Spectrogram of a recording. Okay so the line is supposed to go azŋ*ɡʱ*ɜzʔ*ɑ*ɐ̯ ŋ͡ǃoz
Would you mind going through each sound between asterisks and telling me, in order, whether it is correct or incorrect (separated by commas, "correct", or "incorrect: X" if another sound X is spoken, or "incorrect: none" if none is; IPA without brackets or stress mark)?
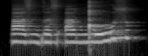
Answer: incorrect: ɡ, incorrect: a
